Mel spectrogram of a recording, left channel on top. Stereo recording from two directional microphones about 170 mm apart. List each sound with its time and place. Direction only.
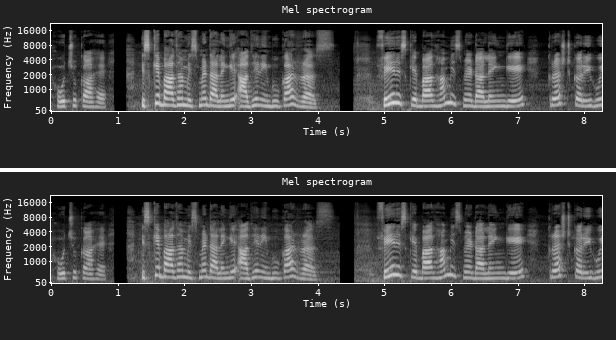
0.1 s a woman's voice: 25° left (ahead or behind)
